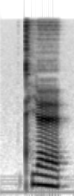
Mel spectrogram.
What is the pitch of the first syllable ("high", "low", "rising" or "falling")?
low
